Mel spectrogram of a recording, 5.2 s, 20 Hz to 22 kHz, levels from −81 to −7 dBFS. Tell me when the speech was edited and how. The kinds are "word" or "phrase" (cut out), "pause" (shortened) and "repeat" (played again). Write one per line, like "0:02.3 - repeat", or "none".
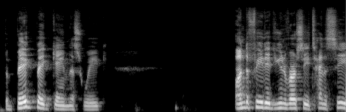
none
